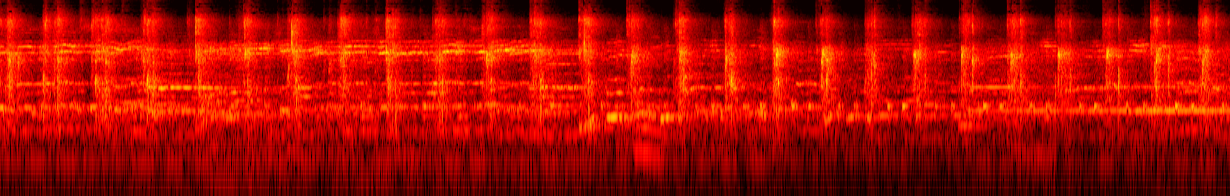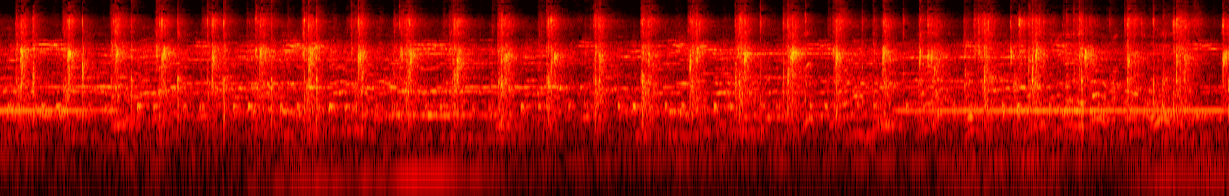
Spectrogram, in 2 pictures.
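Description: Devotional aarti hymn sung by voices, with hand-clapping kept in time at about two claps a second.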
